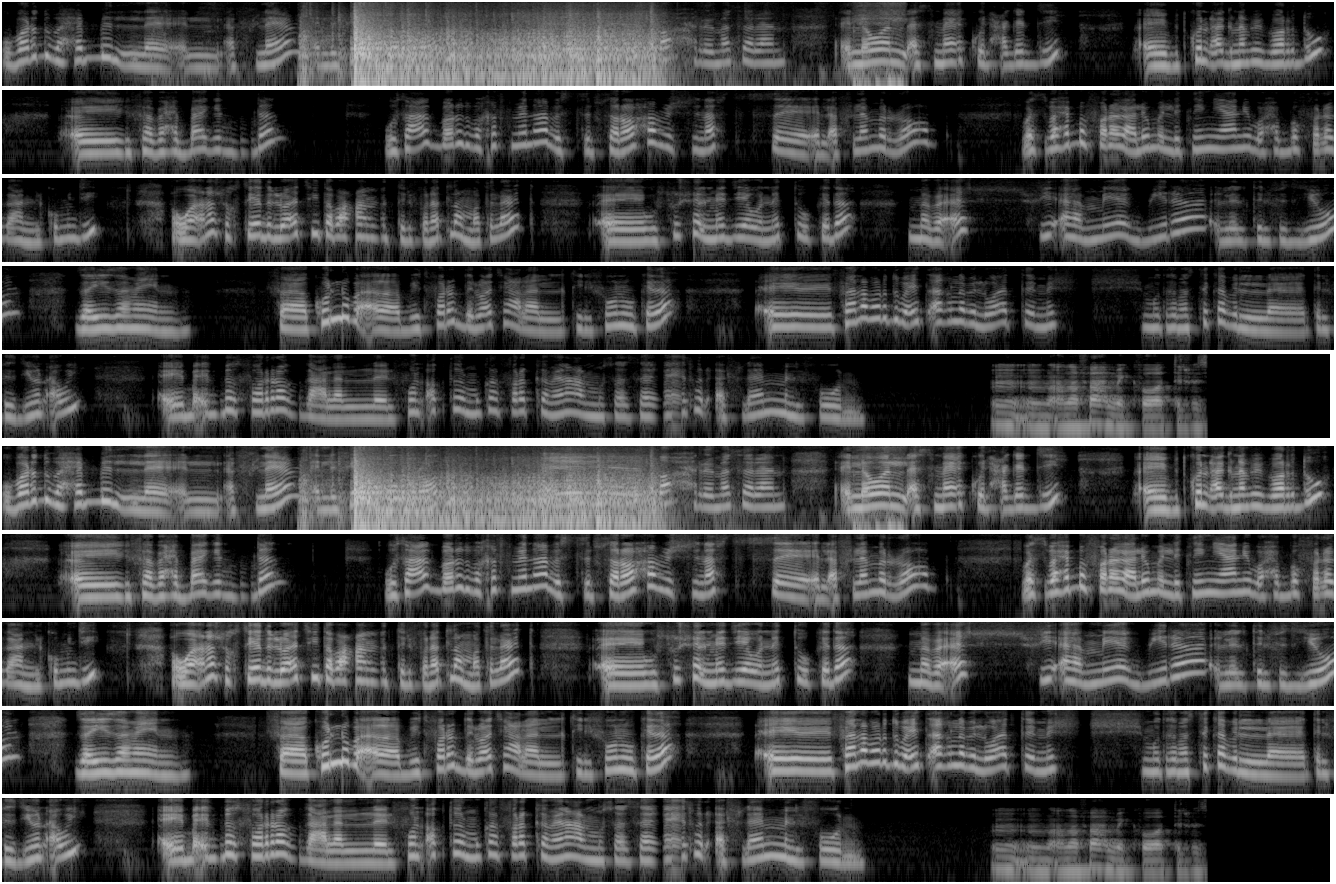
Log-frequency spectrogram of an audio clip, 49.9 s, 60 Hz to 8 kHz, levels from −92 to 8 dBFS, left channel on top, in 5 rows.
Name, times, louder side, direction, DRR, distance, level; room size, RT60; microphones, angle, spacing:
voice 1, 0.0-3.3 4.0-8.0 8.5-9.9 10.4-12.1 12.9-15.4 15.8-17.0 17.6-20.7 21.0-31.4 32.0-35.0 35.3-46.4, right 5 dB, 65° right, 0.5 m, -31 dB
sound 1, 1.1-1.2 2.2-5.1 6.3-6.8, equal, ahead, 0.6 m, -25 dB
voice 2, 47.4-49.0, left 2 dB, 55° left, 5.8 m, -40 dB
head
